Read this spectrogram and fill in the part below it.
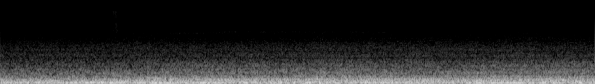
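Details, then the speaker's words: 2025 Toyota Tacoma, heard in the cab with AC off while accelerating to 55+ mph: steady road and engine rumble with a faint, even high turbocharger whir on top. Normal turbo spooling. "All I really heard there is the whir of the turbocharger, which by the way I love. I think it's freaking awesome."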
